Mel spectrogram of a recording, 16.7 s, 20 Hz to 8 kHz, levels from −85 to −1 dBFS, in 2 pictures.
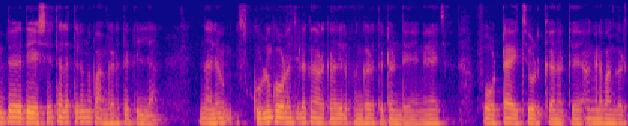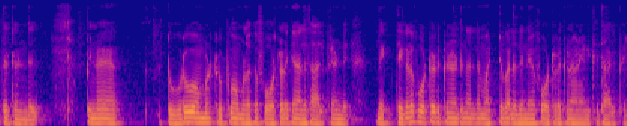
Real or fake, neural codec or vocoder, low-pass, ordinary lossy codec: real; none; 7.2 kHz; none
